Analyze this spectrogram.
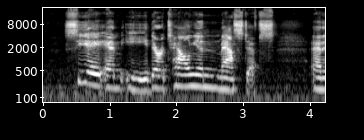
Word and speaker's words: Cane Corso: Cane Corso, C-A-N-E. They're Italian Mastiffs, and it's pronounced Cane, and then Corso is C-O-R-S-O.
